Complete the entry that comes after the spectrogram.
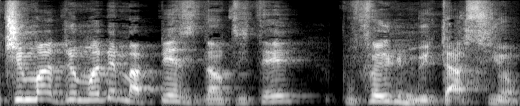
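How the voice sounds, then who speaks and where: Vocal fry runs through a man's speech at a moderate pace, and his pitch swings very widely. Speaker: landlord. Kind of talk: live call-in complaint. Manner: soft-spoken, rising in volume; halting.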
